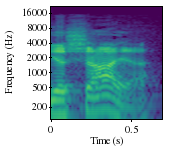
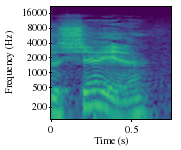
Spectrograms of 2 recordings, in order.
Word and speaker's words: Ashaya: do you pronounce them rhymes with playa spanish for beats oh so it must be ashaya i sure thought it was ashaya i i did too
